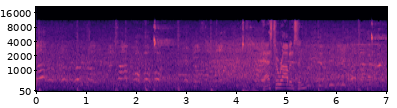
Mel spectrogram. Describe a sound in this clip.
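A crowd murmurs throughout in a large arena.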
